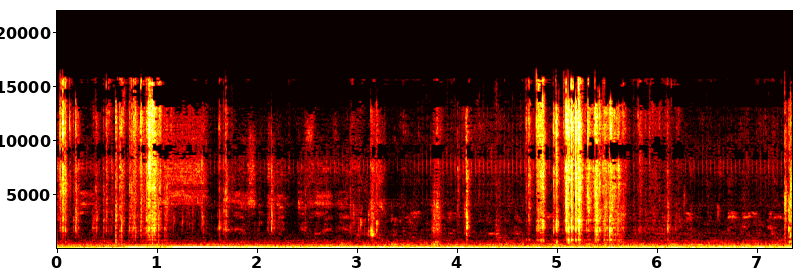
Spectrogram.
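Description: Bites and chewing of a crunchy fish taco in a crisp shell: a few crisp crunches about a second in and a cluster around five seconds in. Under them runs the steady low rumble of the car's running engine, heard from inside the cabin.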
